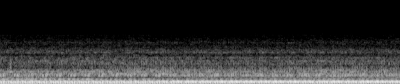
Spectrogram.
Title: Exhaust leak with turn down pipes on 2002 jaguar S type ￼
